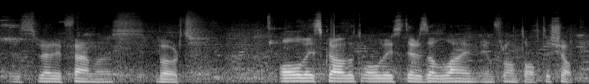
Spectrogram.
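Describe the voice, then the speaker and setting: Against noticeable background noise, a man talks at a moderate pace in a monotone with flat intonation. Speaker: travel vlogger. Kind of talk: live-streamed walking tour. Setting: outdoors. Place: street. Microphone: phone near.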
